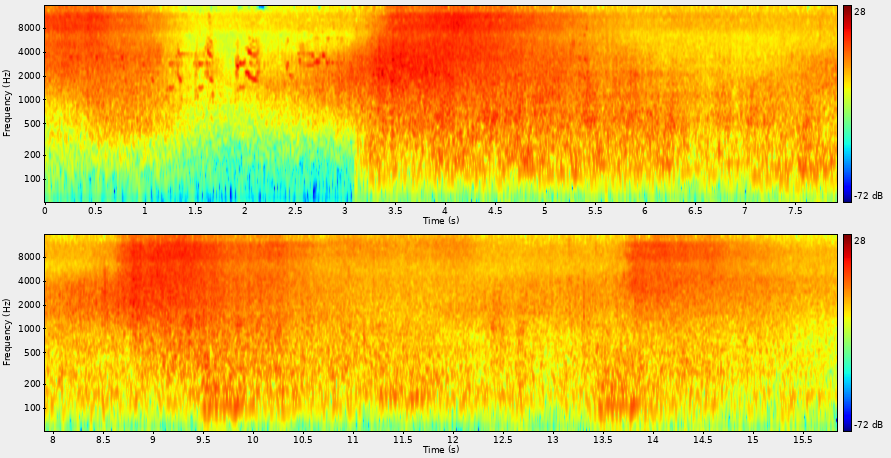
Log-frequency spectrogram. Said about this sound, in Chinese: 在一个狂风怒吼的晚上，强烈的风暴卷走了一艘渔船。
